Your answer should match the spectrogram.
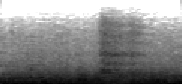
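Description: Steady, loud rumble and hiss of passing traffic, turning brighter and hissier about one and a half seconds in.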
